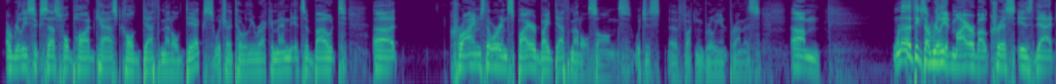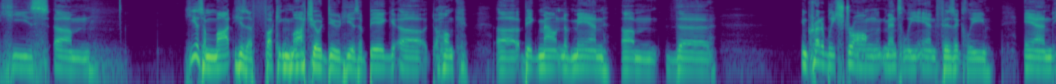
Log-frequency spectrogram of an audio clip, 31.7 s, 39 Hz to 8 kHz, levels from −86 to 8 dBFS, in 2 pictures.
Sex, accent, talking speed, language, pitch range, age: male, American, 135 wpm, English, 100-120 Hz, 50-69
